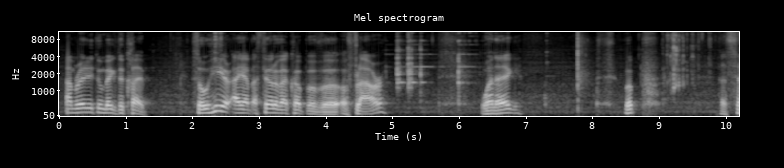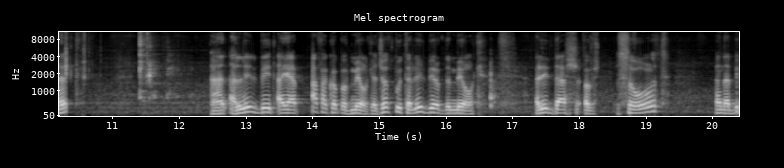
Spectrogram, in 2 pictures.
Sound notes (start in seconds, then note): 5.0 cup clinking; 9.0 egg cracking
